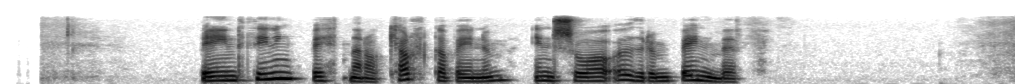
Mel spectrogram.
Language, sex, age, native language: Icelandic, female, 40-49, Icelandic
